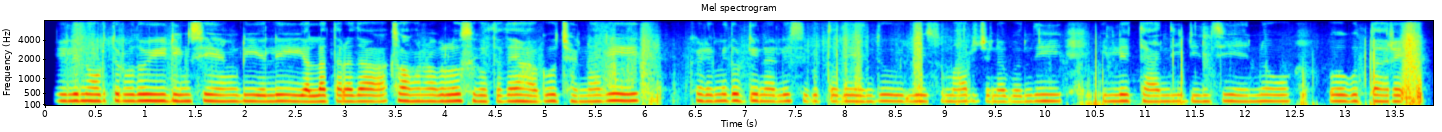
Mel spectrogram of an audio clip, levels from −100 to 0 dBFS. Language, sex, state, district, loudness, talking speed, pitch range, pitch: Kannada, female, Karnataka, Bijapur, -20 LUFS, 100 wpm, 210-225 Hz, 220 Hz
